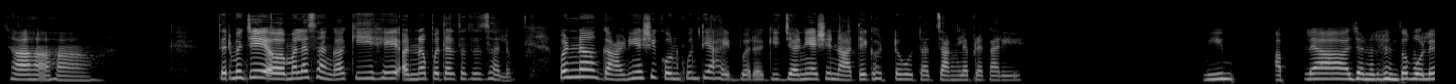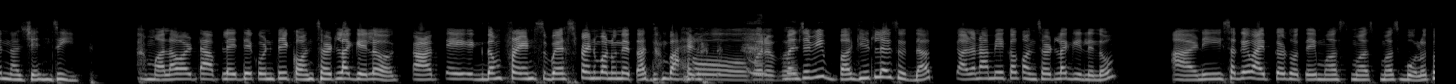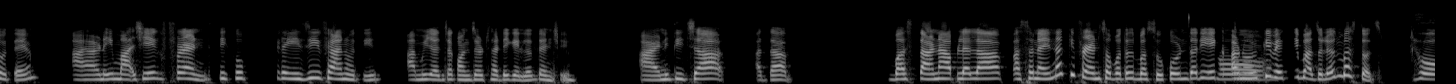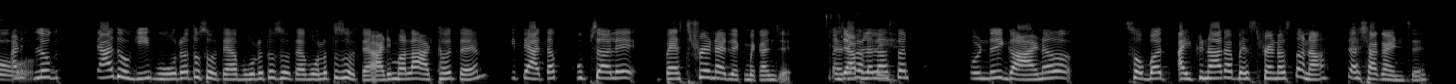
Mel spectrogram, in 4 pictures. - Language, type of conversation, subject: Marathi, podcast, गाणं, अन्न किंवा सणांमुळे नाती कशी घट्ट होतात, सांगशील का?
- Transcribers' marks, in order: joyful: "जनरेशनचं"; laughing while speaking: "आपल्या इथे कोणीतरी कॉन्सर्टला गेलं … बनून येतात बाहेर"; in English: "कॉन्सर्टला"; in English: "फ्रेंड्स, बेस्ट फ्रेंड"; other background noise; chuckle; in English: "कॉन्सर्टला"; in English: "वाईब"; in English: "फ्रेंड"; in English: "क्रेझी फॅन"; in English: "कॉन्सर्टसाठी"; in English: "फ्रेंड्ससोबतच"; "सारे" said as "साले"; in English: "बेस्ट फ्रेंड"; surprised: "अरे बापरे!"; in English: "बेस्ट फ्रेंड"; in English: "काइंडचे"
